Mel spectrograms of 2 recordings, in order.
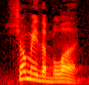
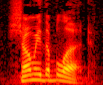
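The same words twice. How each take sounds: First: Said in the usual way. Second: Gruff dad. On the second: Retold or imitated. Repeated as men's attitude.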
